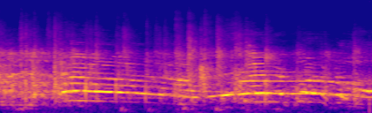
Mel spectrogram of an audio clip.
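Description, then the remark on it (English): A burst of audience applause for a Selsun Blue reference in a joke, steady clapping from a crowd for a few seconds, with a voice carrying over the top of it. “No applause break for the Selsun Blue reference?”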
